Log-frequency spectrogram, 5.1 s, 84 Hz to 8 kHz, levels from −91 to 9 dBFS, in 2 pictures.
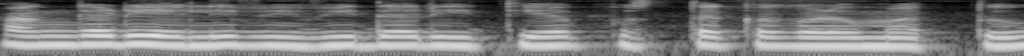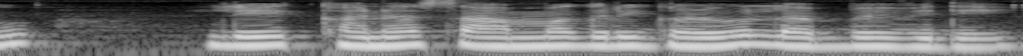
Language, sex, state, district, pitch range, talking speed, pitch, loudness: Kannada, female, Karnataka, Bidar, 195-210 Hz, 95 wpm, 200 Hz, -13 LUFS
